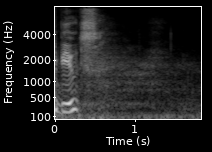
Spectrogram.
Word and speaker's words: butte: That's a big basalt monolith out there that's called a butte, B-U-T-T-E. Rocky says I'm mispronouncing it. It's just but, the E is silent.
